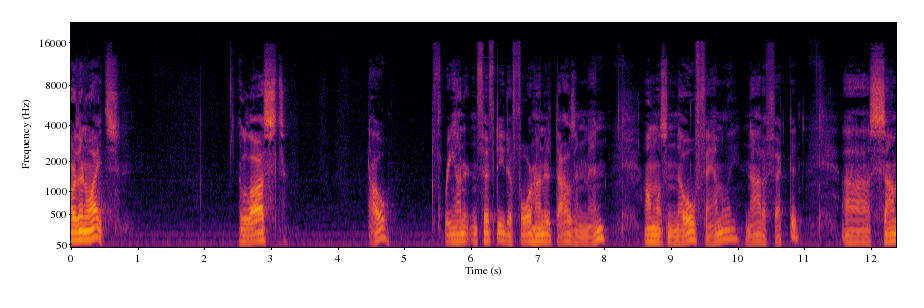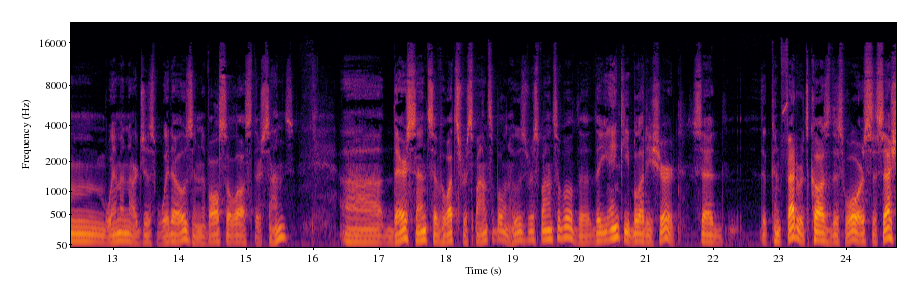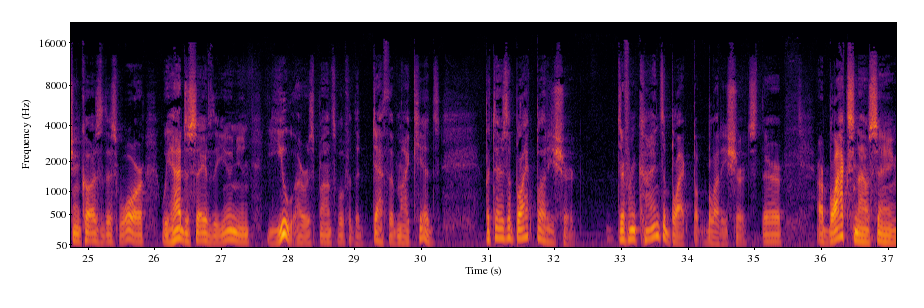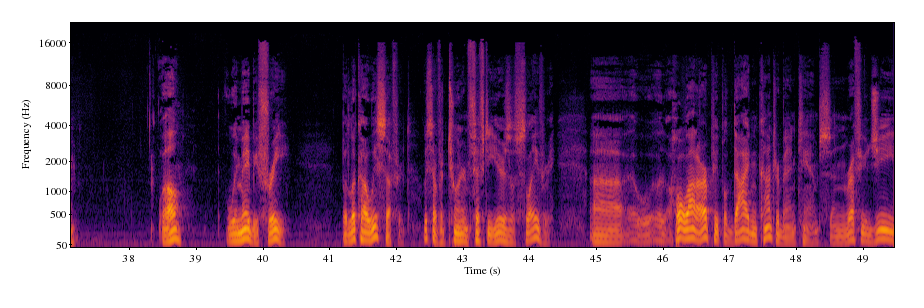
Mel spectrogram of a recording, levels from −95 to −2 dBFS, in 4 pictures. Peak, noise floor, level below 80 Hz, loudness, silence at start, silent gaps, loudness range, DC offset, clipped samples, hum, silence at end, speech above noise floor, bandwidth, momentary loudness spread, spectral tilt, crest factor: -6 dBFS; -64 dBFS; -50 dBFS; -30 LUFS; 0 s; none; 6 LU; under 0.1%; under 0.1%; none; 0 s; 34 dB; 17 kHz; 14 LU; -5.5 dB/octave; 24 dB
